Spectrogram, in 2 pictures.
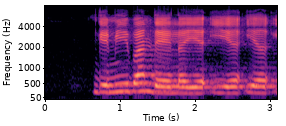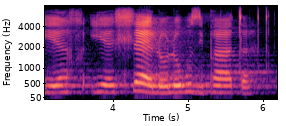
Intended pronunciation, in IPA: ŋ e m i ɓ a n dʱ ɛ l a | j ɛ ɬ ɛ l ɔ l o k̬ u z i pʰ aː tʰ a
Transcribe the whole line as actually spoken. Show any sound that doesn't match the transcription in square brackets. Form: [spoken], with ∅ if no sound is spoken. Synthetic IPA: ŋ e m i ɓ a n dʱ ɛ l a | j ɛ ɬ ɛ l ɔ l o k̬ u z i pʰ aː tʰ a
